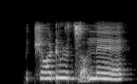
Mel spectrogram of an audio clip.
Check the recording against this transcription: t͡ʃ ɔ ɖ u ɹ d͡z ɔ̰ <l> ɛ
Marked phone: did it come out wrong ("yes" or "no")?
yes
